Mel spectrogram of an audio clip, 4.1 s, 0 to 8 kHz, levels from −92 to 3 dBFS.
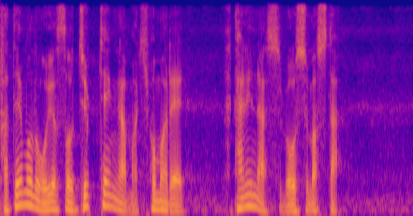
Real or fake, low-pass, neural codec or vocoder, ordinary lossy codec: fake; 7.2 kHz; codec, 24 kHz, 0.9 kbps, WavTokenizer, small release; none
